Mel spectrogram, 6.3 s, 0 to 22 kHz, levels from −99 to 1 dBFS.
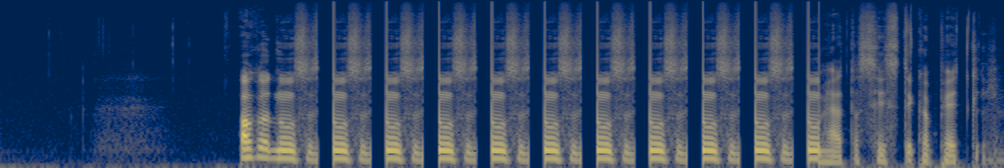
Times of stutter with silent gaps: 1.99-5.12

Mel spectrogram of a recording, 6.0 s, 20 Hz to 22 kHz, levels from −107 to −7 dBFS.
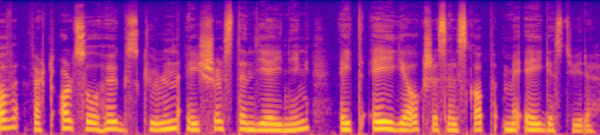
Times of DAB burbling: none

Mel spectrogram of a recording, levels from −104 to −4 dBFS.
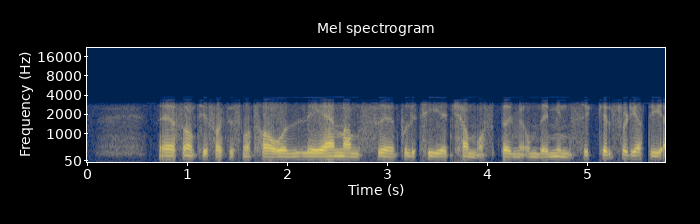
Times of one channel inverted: none

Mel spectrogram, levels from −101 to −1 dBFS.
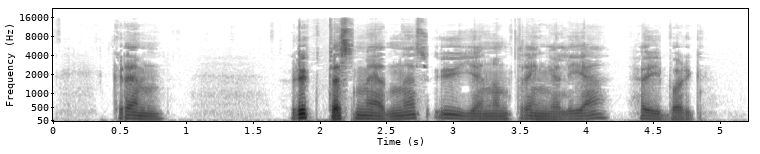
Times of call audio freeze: none

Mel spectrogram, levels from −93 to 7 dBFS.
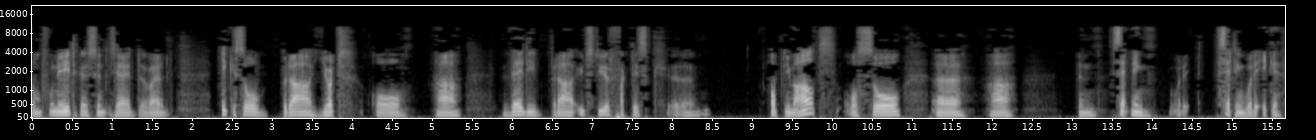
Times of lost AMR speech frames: none

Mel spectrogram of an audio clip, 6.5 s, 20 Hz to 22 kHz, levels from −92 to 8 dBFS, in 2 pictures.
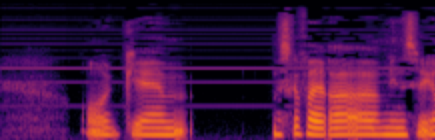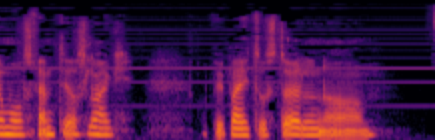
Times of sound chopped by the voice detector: none

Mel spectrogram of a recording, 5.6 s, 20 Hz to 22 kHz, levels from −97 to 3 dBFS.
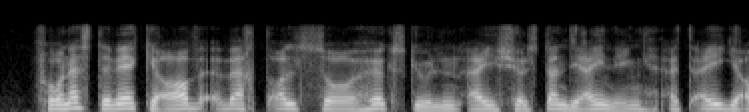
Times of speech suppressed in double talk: none

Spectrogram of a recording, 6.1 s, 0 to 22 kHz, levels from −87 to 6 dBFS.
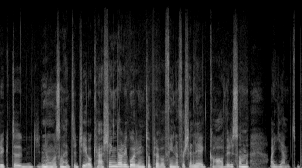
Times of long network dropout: none

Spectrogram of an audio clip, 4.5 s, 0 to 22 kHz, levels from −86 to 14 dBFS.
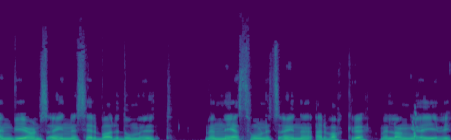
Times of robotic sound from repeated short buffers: none

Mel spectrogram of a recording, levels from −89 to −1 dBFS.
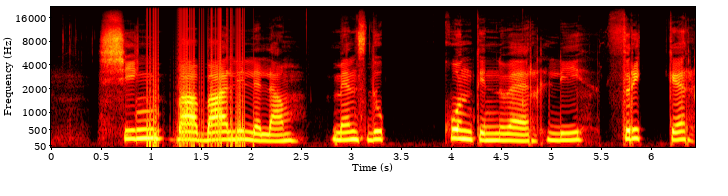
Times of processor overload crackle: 0.96-2.03

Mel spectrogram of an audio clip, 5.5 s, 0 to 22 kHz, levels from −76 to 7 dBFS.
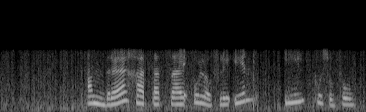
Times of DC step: none

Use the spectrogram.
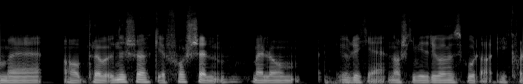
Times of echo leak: none

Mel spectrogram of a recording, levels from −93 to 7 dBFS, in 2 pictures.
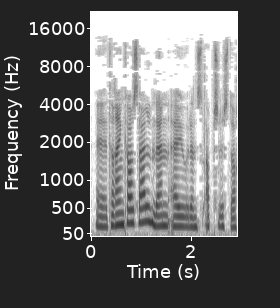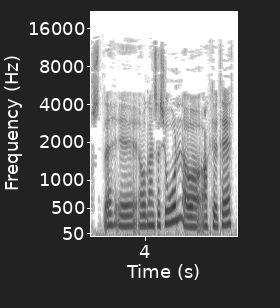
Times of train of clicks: none

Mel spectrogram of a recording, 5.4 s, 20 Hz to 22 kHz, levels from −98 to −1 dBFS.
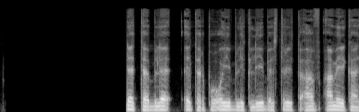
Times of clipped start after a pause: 1.67-1.90

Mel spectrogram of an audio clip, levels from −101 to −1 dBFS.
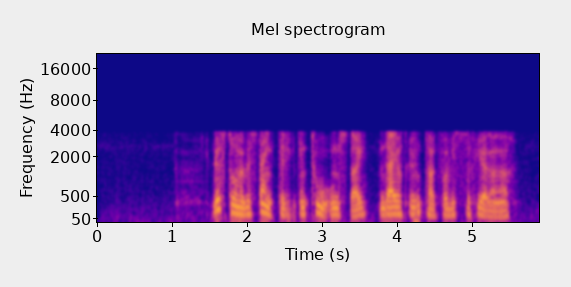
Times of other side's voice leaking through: none

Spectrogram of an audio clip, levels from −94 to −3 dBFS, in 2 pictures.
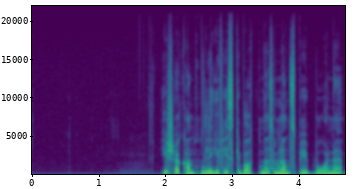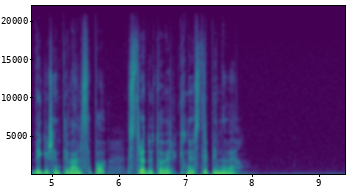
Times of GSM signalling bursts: none

